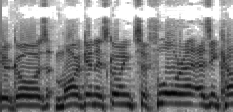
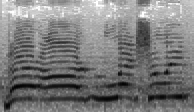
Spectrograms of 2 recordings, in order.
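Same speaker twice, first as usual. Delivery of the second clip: excited race call; 13 semitones higher than usual. Acted. Commentator calling the final lap to viewers, high and excited. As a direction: rise to a frantic finish.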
